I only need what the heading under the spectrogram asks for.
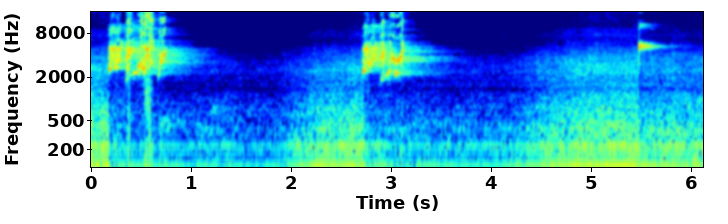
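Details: Lovebird calling in two brief, harsh, high chattering bursts about two seconds apart, then a single thin high whistle, with a low background hum.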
